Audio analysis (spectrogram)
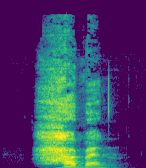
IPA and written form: ˈhaːbən (Haben)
